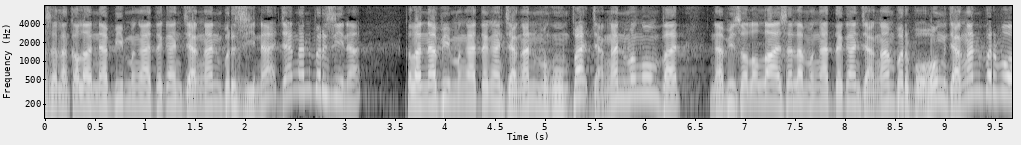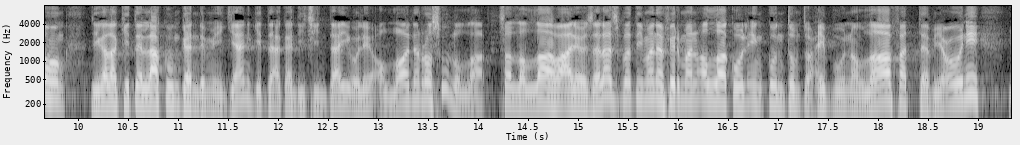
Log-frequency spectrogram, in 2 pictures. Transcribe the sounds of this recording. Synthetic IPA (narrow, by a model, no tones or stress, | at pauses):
s̬alamkalawnabiməŋat̪̬akand͡ʒaŋanbərzinad͡ʒaŋanbərzina | kalawnabiməŋat̪̬akand͡ʒaŋanməŋumpat̪̚d͡ʒa̰ŋanməŋumpat̪̚ | nabisɔlɔlːɑaljs̬alamːəŋat̪̬akand͡ʒaŋanbərboɦɔŋd͡ʒaŋanbərboɦɔŋ | d͡ʒikalakit̪alakuŋɡandəmikiankit̪aːkandit͡ʃint̪aiolɛɦʔɑ̰lːɑhdanrɔsululːɑ̰hsɔlːɔlːɑhualewas̬alːams̬ə̥pərt̪imanafirmanɑlːɑhkʊlʔɪnkʊnt̪ʊmt̪uħɪbːunalːɑfat̪ːabiʕuni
